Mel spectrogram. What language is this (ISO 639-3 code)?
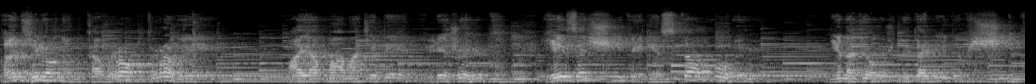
rus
